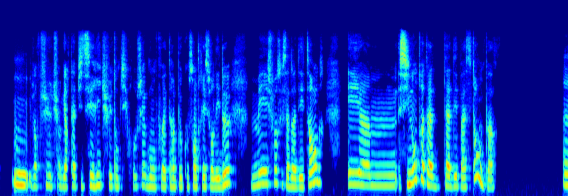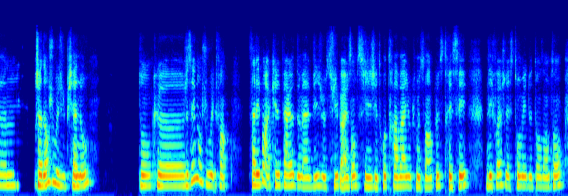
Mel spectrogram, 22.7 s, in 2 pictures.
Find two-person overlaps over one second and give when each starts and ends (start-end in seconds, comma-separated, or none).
none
